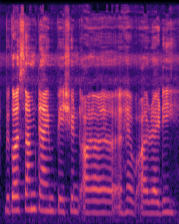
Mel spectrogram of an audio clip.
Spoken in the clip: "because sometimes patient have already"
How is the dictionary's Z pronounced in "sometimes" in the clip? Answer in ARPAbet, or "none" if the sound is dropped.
none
